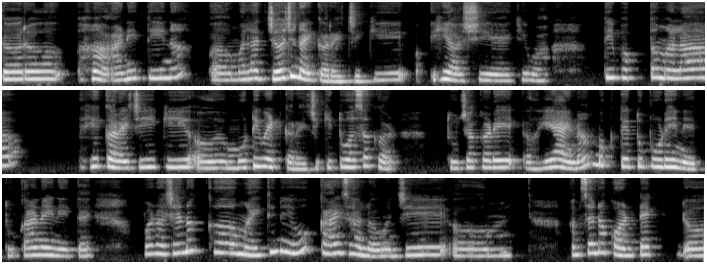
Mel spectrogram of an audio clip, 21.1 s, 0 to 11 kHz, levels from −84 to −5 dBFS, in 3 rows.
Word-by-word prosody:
तर 285 0 +4
अ, 290 0 +4 0.3
हां 295 -4 +2
आणि 290 +5 +1
ती 325 0 +2
ना - - -2 0.3
अ, - - -6 0.2
मला 280 +4 0
जज 305 +5 +6
नाही 285 -6 +5
करायची, 205 -3 -1
की 255 +1 -5 0.3
ही 290 +1 +4
अशी 240 0 -1
आहे 230 -1 -1
किंवा 240 -2 -5 0.6
ती 345 - +5
फक्त 335 +1 -5
मला 325 -1 +2 1.0
हे 310 - +2
करायची 280 +1 +3
की 290 -1 +1
अ, 295 - -1 0.3
मोटिव्हेट 295 +3 +1
करायची, 215 0 -3
की 270 - -6
"तू 295 - +2
असं 285 +4 +3
कर, 240 -4 -1 0.6
तुझ्याकडे 270 +2 +1 0.2
अ, 235 - -3
हे 265 +6 +2
आहे 250 -3 +4
ना, 255 +8 0
मग 365 -2 -2
ते 310 - +1
तू 320 - 0
पुढे 295 -1 +5
ने. 235 -5 +2
तू 260 - -8
का 280 +1 -1
नाही 290 -1 +3
नेता 255 -1 -3
आहे?" 255 +1 -5 0.5
पण 335 +1 -1
अचानक 400 +5 -1 0.3
माहिती 290 +5 +2
नाही 420 -3 +2
हो 380 +5 +3 0.2
काय 360 0 0
झालं? 290 -9 +2
म्हणजे 285 +4 -1
अं, 255 0 -4 0.6
आमचा 305 +5 +4
ना 380 - +1
अ, - - -4
कॉन्टॅक्ट 305 +1 0 0.2
अ, - - 0
285 Hz, 165 wpm, -20 LUFS, 255-315 Hz, 1.0 s, जज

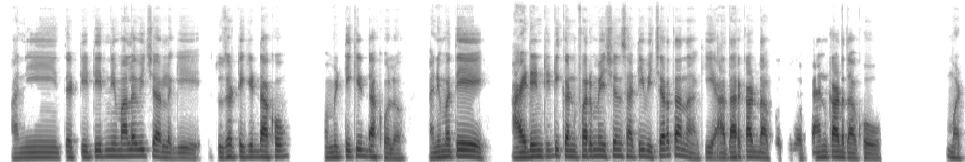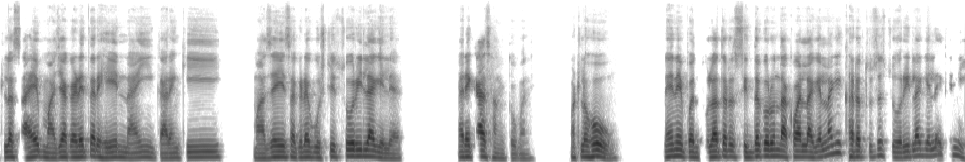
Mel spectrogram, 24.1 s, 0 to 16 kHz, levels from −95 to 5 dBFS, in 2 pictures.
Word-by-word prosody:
आणि 115 +2 -4
त्या 125 - -1
टीटींनी 140 +3 -2
मला 140 +1 +2
विचारलं, 145 -5 0
की 110 -3 -5 0.2
तुझं 125 +3 0
तिकीट 130 0 -1
दाखव. 130 +1 +3 0.5
मग 115 - -5
मी 120 +1 -1
तिकीट 140 +2 -1
दाखवलं. 110 -6 -1 0.3
आणि 115 +2 -2
मग 135 +1 +1
ते 140 -7 +4 0.4
आयडेंटिटी 135 +4 +3
कन्फर्मेशनसाठी 140 0 +1
विचारताना, 140 -1 +2
की 115 -1 -2
आधार 115 +2 +3
कार्ड 125 -1 +5
दाखव, 110 -3 -1
तुझं 105 -1 -10
पॅन 120 +2 -1
कार्ड 125 -1 +6
दाखव. 105 -2 0 0.9
म्हटलं, 110 +3 -2
साहेब 125 +2 +1
माझ्याकडे 125 +3 +2
तर 140 - +4
हे 115 0 0
नाही 115 +2 -4
कारण, 110 +1 -3
की 125 +2 -5 0.4
माझ्या 105 +4 -1
हे 125 0 +3
सगळ्या 120 0 0
गोष्टी 115 +3 -4
चोरीला 145 +2 +3
गेल्या. 105 -6 -2 0.7
अरे, 125 +1 +3
काय 135 +1 +4
सांगतो 100 -5 -9
म्हणे. 95 0 -13 0.5
म्हटलं, 120 +3 -2
हो. 140 +3 +5 0.8
नाही, 135 +2 +1
नाही, 150 0 +3
पण 125 -1 0
तुला 125 +2 +2
तर 140 -1 +2
सिद्ध 125 +2 0
करून 145 0 +3
दाखवायला 130 0 +4
लागेल 130 +1 +2
ना, 180 - +1
की 220 +1 -2
खरं 135 -1 +1
तुझं 130 +5 -6
चोरीला 125 +5 -1
गेलंय 150 +2 -3
की 170 - -9
नाही? 140 -8 -6
125 Hz, 160 wpm, -23 LUFS, 115-140 Hz, 0.9 s, कार्ड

